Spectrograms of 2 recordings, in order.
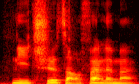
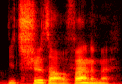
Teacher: So you could see at the final of the sentence, I drop it down · Shown in: second take · which means in this tone, usually people feel angry or usually mean something else.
